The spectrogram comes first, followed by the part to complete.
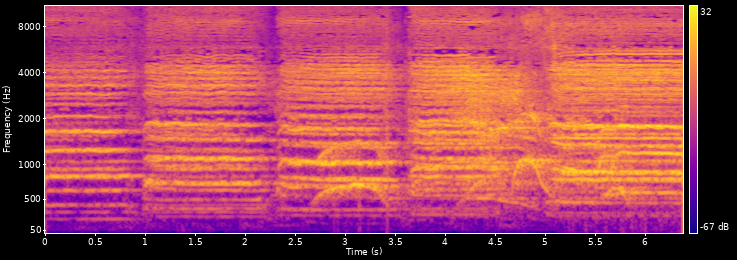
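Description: Women's a cappella group singing held chords in close harmony, with no instruments. The chords change roughly every second, and from about halfway through a solo voice slides up and down over them.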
